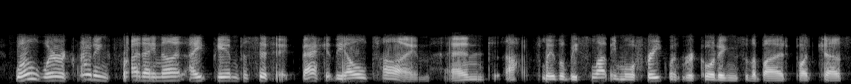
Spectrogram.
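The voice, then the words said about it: Slightly congested, sick-sounding voice. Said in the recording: “As you may hear from my voice, I've had a slight cold, which has really become a kind of lingering pet cold”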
